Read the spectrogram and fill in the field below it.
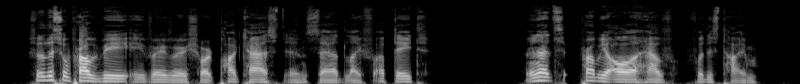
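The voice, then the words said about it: Voice sounds rough and unwell. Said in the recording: “as you can probably hear, I sound really terrible.”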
